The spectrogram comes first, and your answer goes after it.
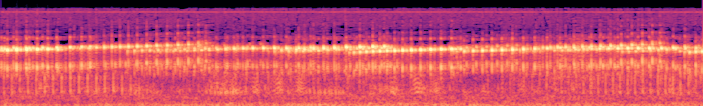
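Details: Frogs calling at dusk on a Sandhills lake in Nebraska in spring: a continuous high, fast-pulsed trill holding nearly level, with a fainter lower buzz underneath and no other sounds.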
